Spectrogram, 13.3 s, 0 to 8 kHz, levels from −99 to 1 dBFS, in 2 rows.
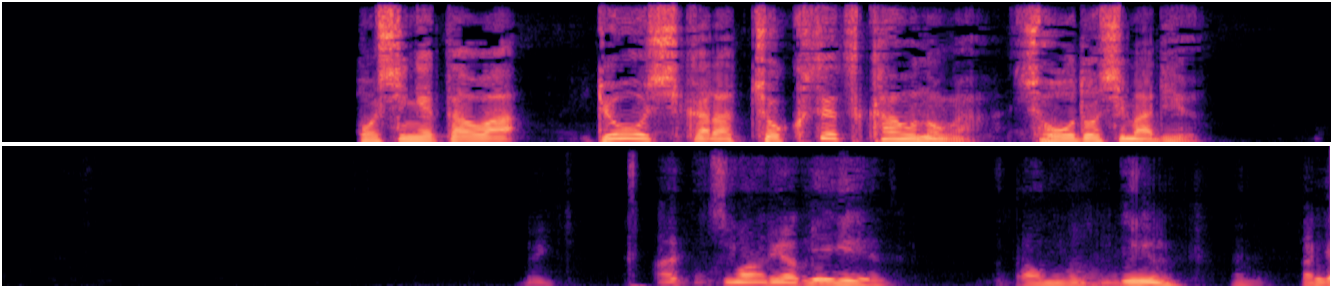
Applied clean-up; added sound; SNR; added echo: neural mask model DeepFilterNet 3.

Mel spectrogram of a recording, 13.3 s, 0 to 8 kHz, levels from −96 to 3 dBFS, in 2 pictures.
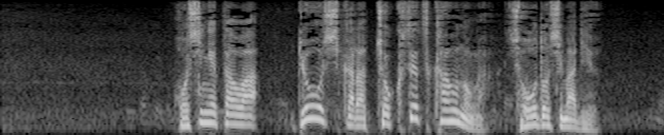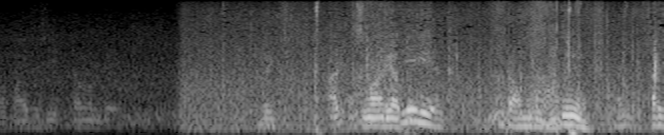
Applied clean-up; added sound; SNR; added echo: none; Zipper (clothing); 12 dB; none.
